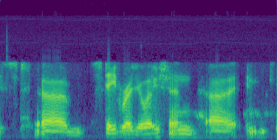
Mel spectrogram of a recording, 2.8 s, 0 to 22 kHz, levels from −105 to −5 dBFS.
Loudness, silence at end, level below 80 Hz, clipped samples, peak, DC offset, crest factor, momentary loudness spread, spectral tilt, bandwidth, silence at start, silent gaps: -22 LUFS; 0.1 s; -72 dBFS; under 0.1%; -4 dBFS; under 0.1%; 20 dB; 7 LU; -7.5 dB/octave; 4.1 kHz; 0 s; none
